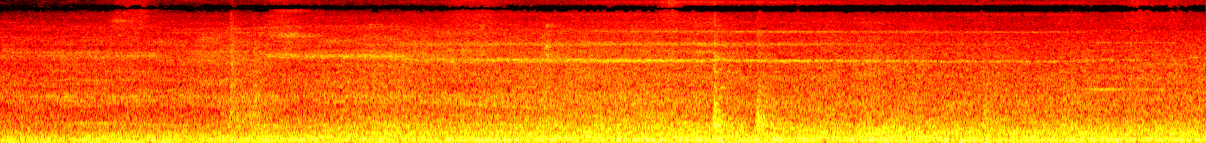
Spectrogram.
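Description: Train wheels squeal and screech on the rails.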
